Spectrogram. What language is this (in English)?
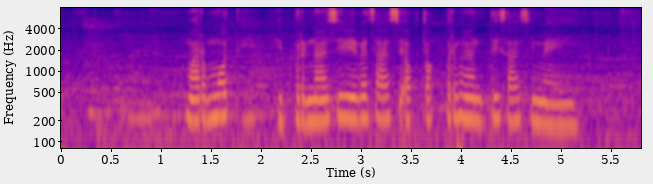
Javanese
